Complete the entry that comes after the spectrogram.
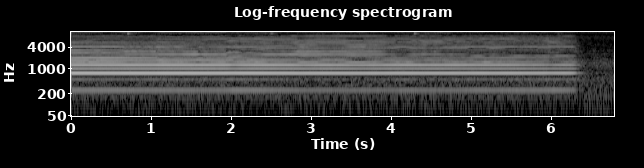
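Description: Clarinet sustaining a steady note D, fingered with thumb, first and second finger, held as one long, even tone for about six seconds before stopping, played alone with no talk.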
